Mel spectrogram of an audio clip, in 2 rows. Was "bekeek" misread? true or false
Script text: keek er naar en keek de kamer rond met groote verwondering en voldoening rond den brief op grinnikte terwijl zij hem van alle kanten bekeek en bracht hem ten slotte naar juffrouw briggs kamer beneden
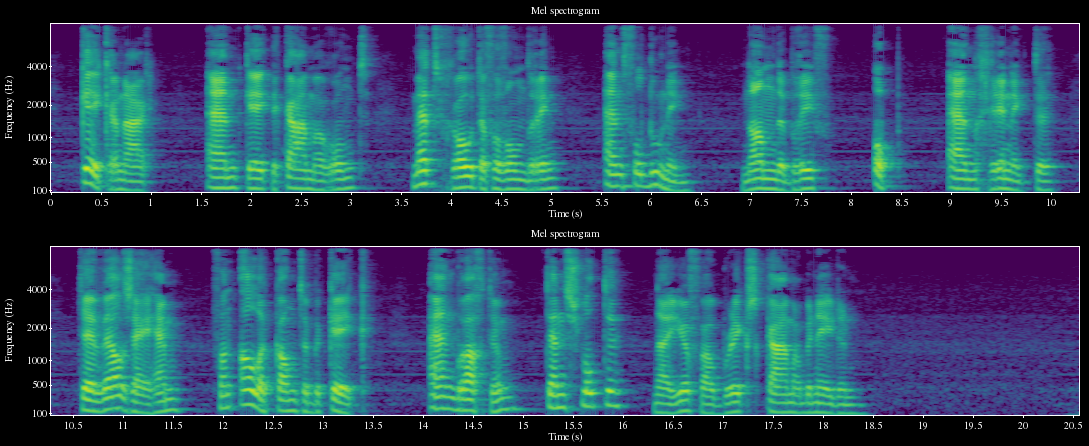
false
